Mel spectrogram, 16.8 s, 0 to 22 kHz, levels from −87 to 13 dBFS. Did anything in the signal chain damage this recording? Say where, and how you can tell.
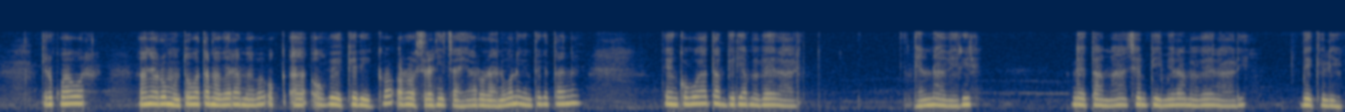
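Yes. Bluetooth LC3 compression runs through the whole speech clip, so the damage sits at the codec stage. The audio stops dead at about 7.7 kHz, and the upper band carries a breathy, grainy hiss in place of real detail. That points to a transform codec that has discarded the top of the spectrum and filled it with noise. The likely cause is an LE Audio link at a low setting, consistent with roughly 32 kbps in 10 ms frames.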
